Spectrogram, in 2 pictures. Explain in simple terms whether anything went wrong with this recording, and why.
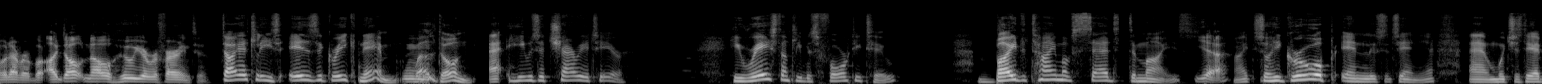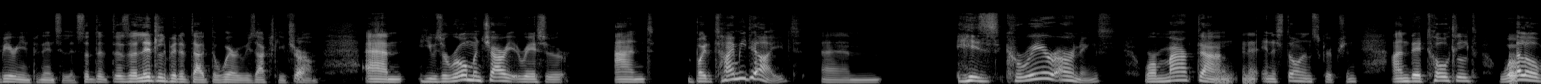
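Throughout, the speech has a breathy, grainy edge, with the crisp top end replaced by a hiss-like wash. That points to Bluetooth LC3 compression, which likely squeezed the sound hard, dropping much of the high detail and filling the gap with noise.

There are also brief smeary dropouts from lost LE Audio frames. The receiver patched the missing pieces by guessing. One comes at 10.84 to 10.87 s, just after "by the time of". Another is a cluster of short gaps spread from 27.57 to 27.97 s, the longest about a twentieth of a second, between "career earnings were marked" and "in a stone inscription". The last is at 30.52 to 30.60 s.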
